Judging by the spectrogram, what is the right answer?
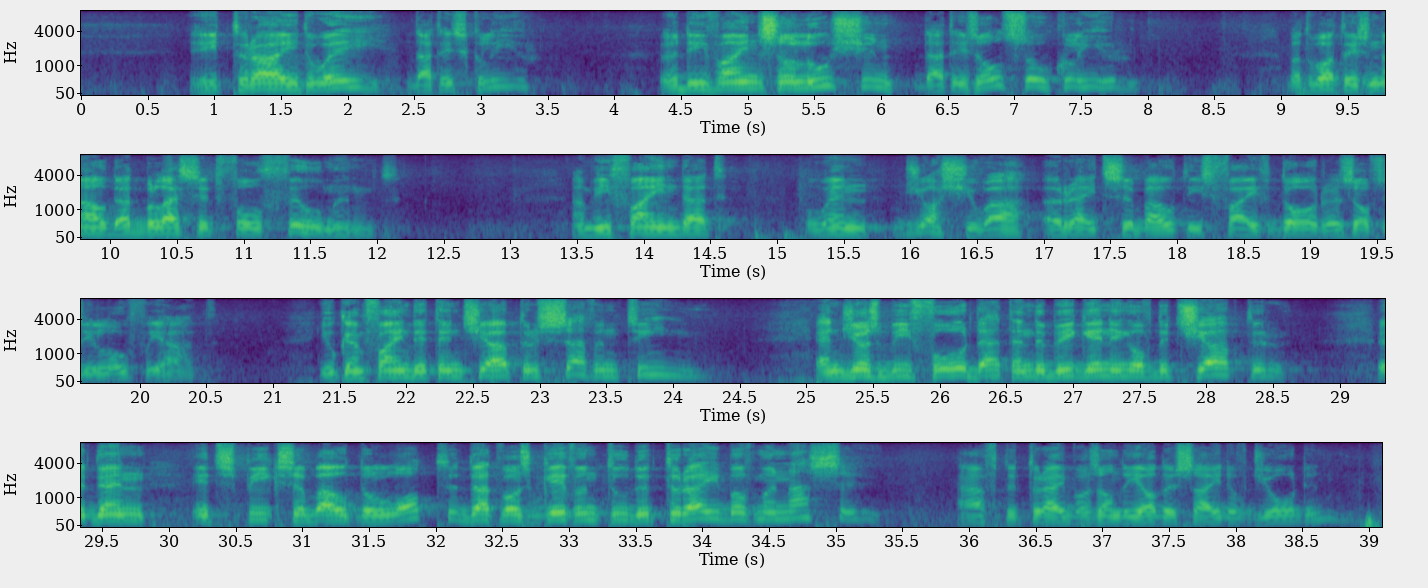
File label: Sermon Continued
